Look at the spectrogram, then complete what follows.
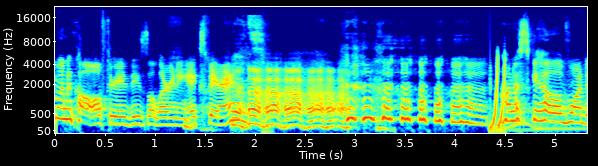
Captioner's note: both laughing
